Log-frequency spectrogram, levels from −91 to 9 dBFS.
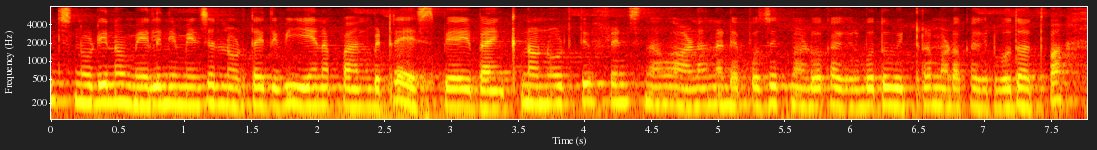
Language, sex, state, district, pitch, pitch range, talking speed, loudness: Kannada, female, Karnataka, Gulbarga, 185 Hz, 180-195 Hz, 180 wpm, -17 LUFS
